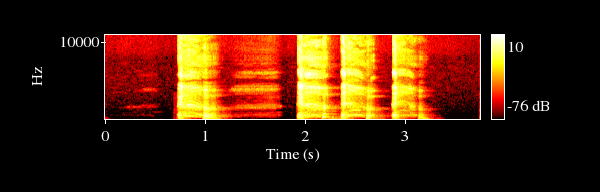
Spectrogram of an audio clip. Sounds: Cough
